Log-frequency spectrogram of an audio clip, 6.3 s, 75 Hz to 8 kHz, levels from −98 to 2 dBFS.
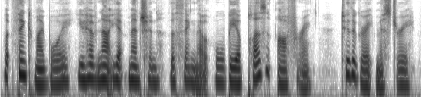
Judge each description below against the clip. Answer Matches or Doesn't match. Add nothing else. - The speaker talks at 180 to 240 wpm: Matches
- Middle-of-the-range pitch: Matches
